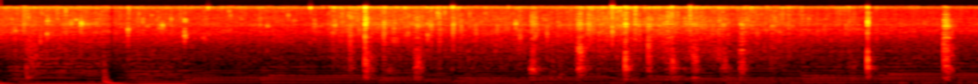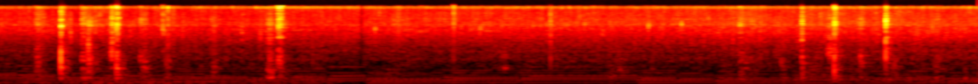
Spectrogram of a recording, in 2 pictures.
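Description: Chopped onions sizzling in hot oil in a stainless steel pan, with the clicks and scrapes of a steel ladle against the pan as they are stirred.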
